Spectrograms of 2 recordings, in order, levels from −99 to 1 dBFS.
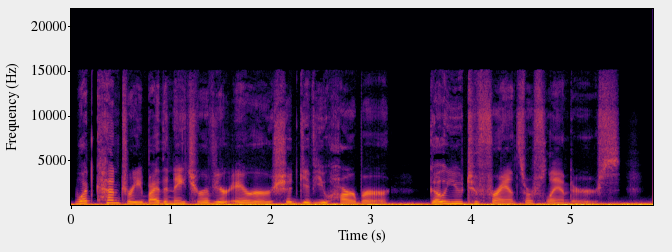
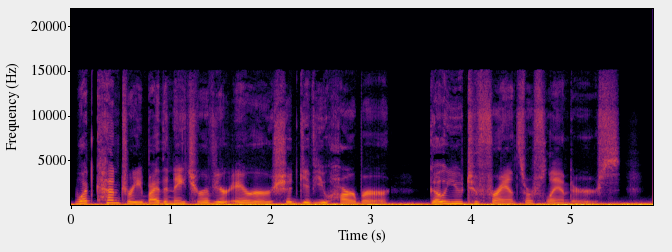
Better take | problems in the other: neither | low rumble; noticeable; throughout; 15 dB below the speech; the same in both

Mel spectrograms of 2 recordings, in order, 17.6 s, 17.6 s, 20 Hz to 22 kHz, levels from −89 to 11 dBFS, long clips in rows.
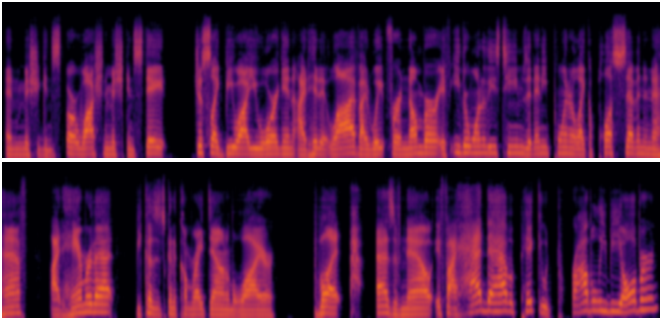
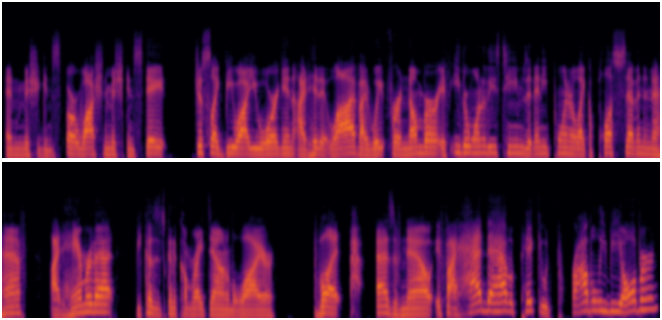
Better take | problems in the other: first | muffled; very; fading above 2 kHz

